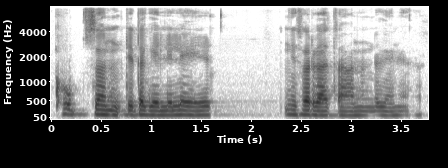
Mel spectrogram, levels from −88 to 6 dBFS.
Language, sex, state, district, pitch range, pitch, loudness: Marathi, male, Maharashtra, Dhule, 110-120 Hz, 115 Hz, -20 LUFS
